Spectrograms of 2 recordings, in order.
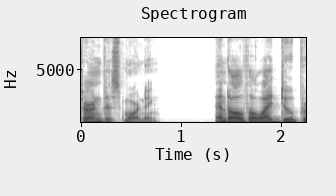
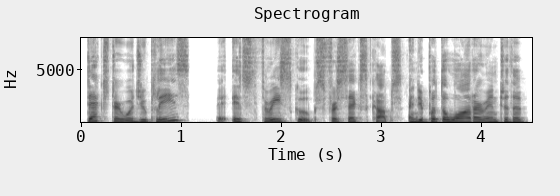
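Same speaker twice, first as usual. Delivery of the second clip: higher woman's voice, careful then hurried; fussing wife; 6 semitones higher than usual. A narrator's reading. Rita instructs Dexter on making coffee, fussing. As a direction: fuss through instructions, speeding up.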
